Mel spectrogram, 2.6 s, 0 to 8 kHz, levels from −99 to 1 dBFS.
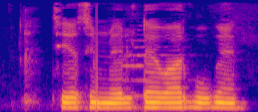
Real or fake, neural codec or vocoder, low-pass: real; none; 7.2 kHz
